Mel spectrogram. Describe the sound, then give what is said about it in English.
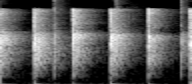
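Five crisp hand claps in a quick, steady rhythm, close and fairly loud, like a single pair of hands applauding with no voices. “So yeah, Grax is absent, but I mean, a major round of applause for Grax.”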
